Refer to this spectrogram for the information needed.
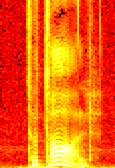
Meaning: total
- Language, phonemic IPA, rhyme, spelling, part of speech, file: Swedish, /tʊˈtɑːl/, -ɑːl, total, adjective, Sv-total.ogg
